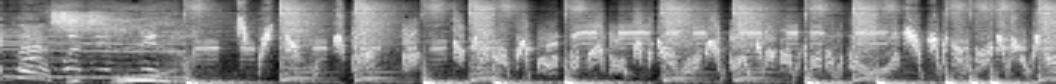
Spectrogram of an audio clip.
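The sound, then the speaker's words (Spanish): Turntable scratching from a DJ, quick back-and-forth pitch sweeps, then chopped scratches cutting over a punchy, steady hip-hop beat with heavy bass hits. “De los platos, el virtuoso, el señor DJ”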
